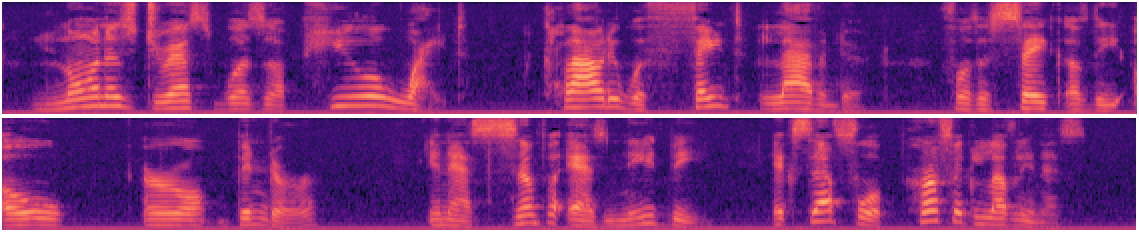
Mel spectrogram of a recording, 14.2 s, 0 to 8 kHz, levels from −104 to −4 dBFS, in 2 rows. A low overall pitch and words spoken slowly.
No: medium, 160 Hz; slow, 120 wpm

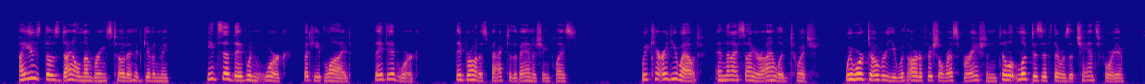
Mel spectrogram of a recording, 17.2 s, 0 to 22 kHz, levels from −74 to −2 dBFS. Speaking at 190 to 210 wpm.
Yes: average, 200 wpm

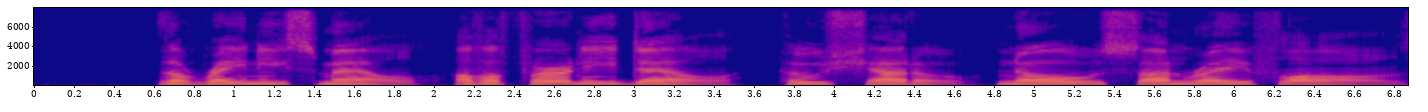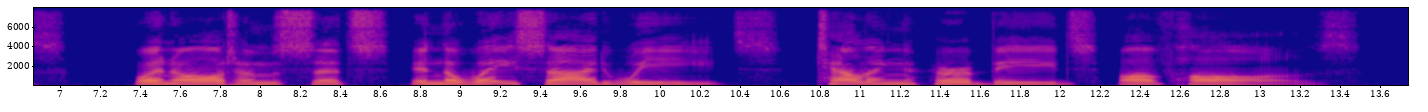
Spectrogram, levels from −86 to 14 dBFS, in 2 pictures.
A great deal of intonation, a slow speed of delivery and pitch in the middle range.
No: average, 4.3 semitones; slow, 105 wpm; medium, 165 Hz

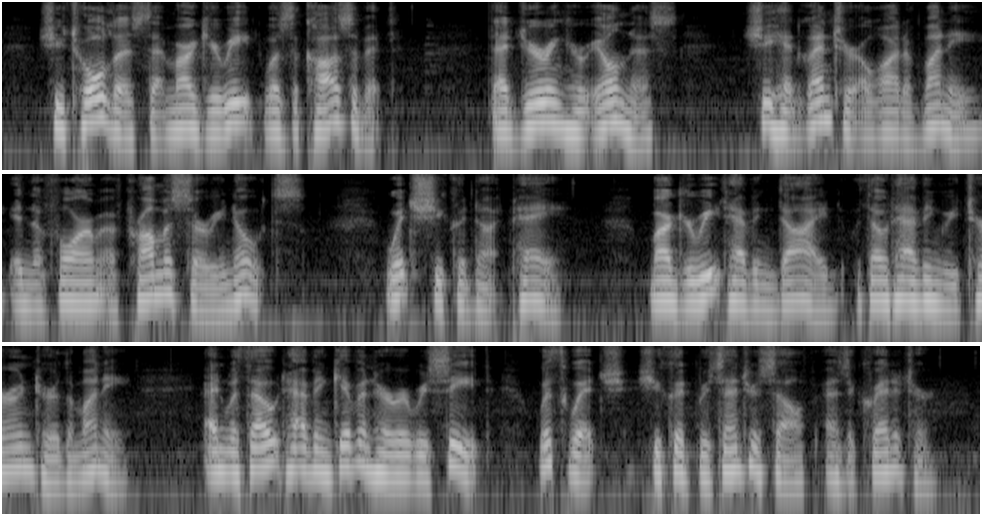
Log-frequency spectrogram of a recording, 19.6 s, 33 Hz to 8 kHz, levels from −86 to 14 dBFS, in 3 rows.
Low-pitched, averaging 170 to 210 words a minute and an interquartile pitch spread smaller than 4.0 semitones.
Yes: low, 120 Hz; average, 180 wpm; average, 3.5 semitones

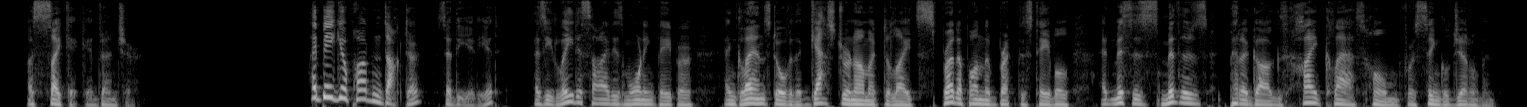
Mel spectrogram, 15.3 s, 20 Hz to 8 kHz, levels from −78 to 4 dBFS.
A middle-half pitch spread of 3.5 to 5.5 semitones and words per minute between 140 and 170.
Yes: average, 5.2 semitones; average, 155 wpm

